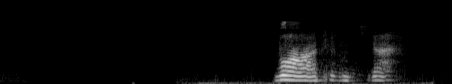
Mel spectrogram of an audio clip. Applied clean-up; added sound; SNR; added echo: neural mask model DeepFilterNet 3.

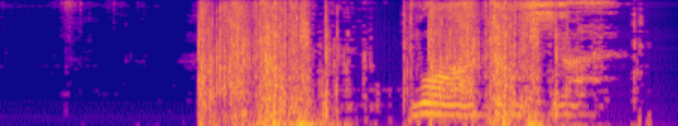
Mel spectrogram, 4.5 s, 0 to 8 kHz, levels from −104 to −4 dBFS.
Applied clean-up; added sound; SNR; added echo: classical method spectral subtraction.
